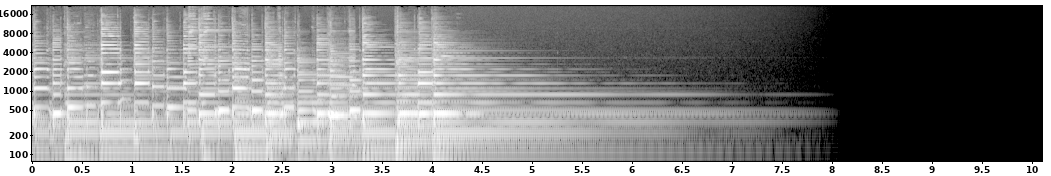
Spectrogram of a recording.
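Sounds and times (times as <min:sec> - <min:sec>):
embellished folk tune: 0:00.0 - 0:06.5.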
